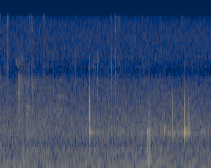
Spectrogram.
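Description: Quiet room tone with a few small clicks of fly-tying tools being handled, a whip-finish tool being picked up: one sharper click about two seconds in, then two or three softer ones near the end.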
